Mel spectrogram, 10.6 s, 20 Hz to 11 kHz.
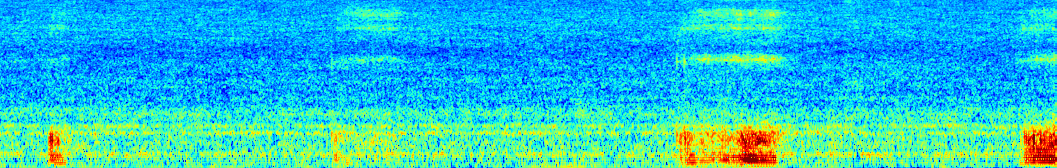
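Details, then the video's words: Boston Terrier and Beagle mix, Dexter and Rio, asleep at home during an afternoon nap; soft, irregular snoring breaths, some with a raspy snort, spaced a few seconds apart over a steady low room hum. "30 min Dog Nap!! Boston Terrier and Beagle X (Dexter and Rio) snoring"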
